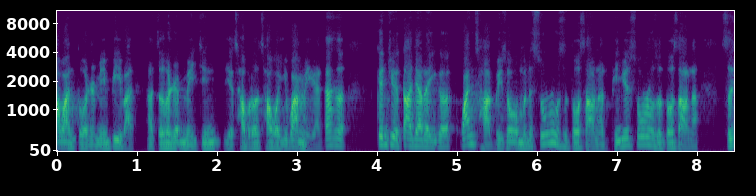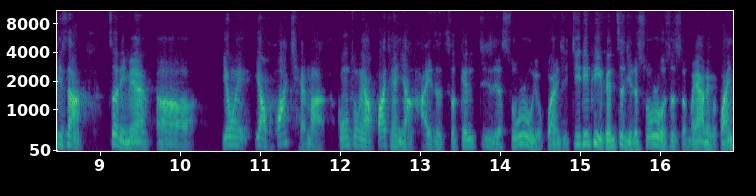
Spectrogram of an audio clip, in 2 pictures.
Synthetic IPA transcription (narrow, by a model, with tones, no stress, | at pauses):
wa˥˩nt̪wɔ˥ɻə˧˥nmi˧˥npi˥˩bɐ̰˩ə˧˩t͡s̩˧˥xɤ˧˥ɻə˥˩nme˨˩ɪt͡ɕi˥ŋjɛ˨˩ʈ͡ʂʰpu˧t̪wɔ˥˧ʈ͡ʂʰɑ˥ʊkwɔ˥˩i˧˥wa˥˩nme˨˩ɪɥɛ˧˥nt̪a˥˧nʂɻ̩˥˩ | kə˥nt͡ɕy˥˧t̪a˥˩t͡ɕja˥ɾə˨i˧˥ɡə˧kwa˥nʈ͡ʂʰa̰˧˥pi˨˩ɻu˧˥ʂwɔ˥wɔ˨˩m˧˦nd̪ə˧ʂu˥ɻu˥˧ʂ̬ɻ̩˥˩t̪wɔ˥ʂɑ˨˩ʊnə˦pʰi˧˥ŋt͡ɕy˥nʂu˥ɻu˥˧ʂɻ̩˥˩t̪wɔ˥ʂɑ˨˩ʊnə˦ | ʂɻ̩˧˥t͡ɕi˥˧ʂɑ˥˧ŋ | ʈ͡ʂɤ˥˩li˨˩mjɛ˥˩nə˧ | i˥nwe˥˩ɪjɑ˥˩ʊxwa˥t͡ɕʰjɛ̰˧˥nbɐ̰˧kʊ˥ŋʈ͡ʂʊ˥˧ŋjɑ˥˩ʊxwa˥t͡ɕʰjɛ˧˥njɑ̰˨˩ŋxa̰˧˥ɪd͡zɹ̩˧ʂɻ̩˥˩kə˥nt͡sɹ̩˥˩t͡ɕi˨˩d̪ə˦ʂu˥ɻu˥˩jo˨˩ʊkwa˥nɕi˨˩t͡ɕi˥t̪i˥pʰi˥˩kə˥nt͡sɹ̩˥˩t͡ɕi˨˩ə˦ʂu˥ɻu˥˧ʂɻ̩˥˩ʂə˧˥nmə˦jɑ˥˩ŋd̪ə˩i˧˥ɡə˧kwa˥nɕ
